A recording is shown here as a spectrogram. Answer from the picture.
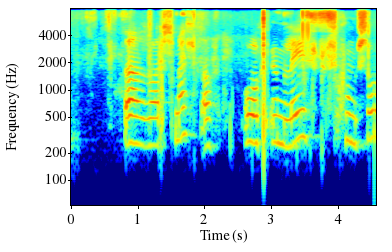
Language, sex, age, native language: Icelandic, male, 11, Icelandic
